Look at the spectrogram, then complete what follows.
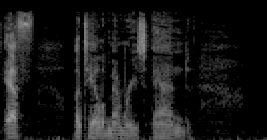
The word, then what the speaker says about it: Ef: uh e or it's EF but it's it's pronounced F A Tale of Memories and I um that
